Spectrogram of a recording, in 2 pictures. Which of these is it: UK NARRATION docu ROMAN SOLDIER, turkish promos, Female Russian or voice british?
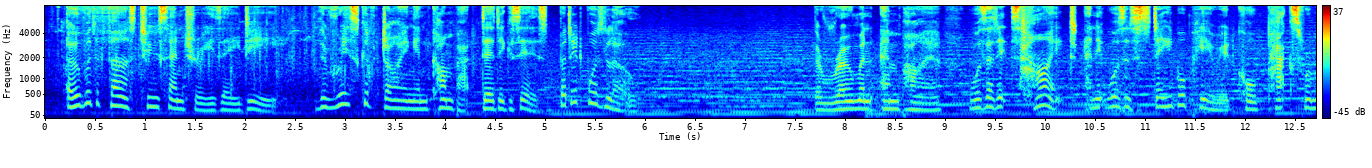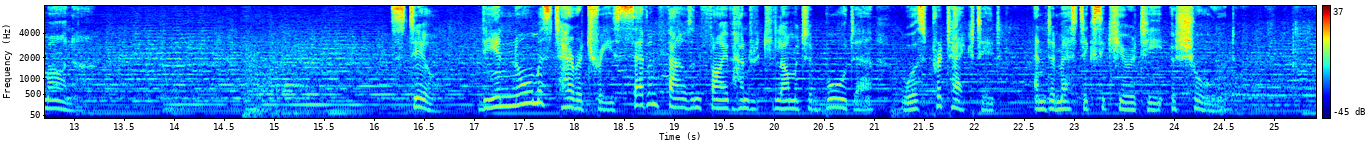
UK NARRATION docu ROMAN SOLDIER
